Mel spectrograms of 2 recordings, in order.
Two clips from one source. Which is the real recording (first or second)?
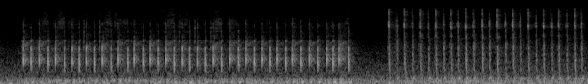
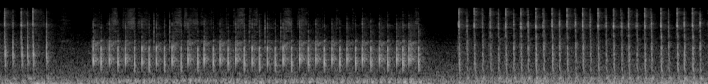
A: first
